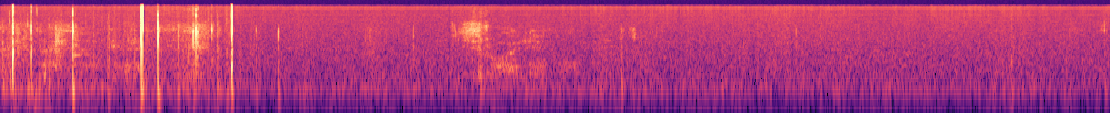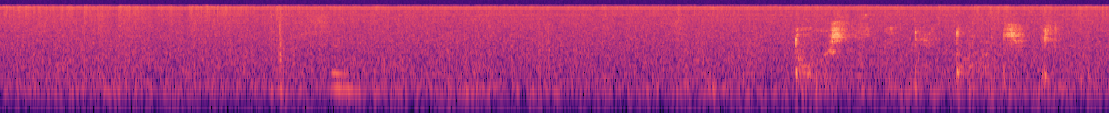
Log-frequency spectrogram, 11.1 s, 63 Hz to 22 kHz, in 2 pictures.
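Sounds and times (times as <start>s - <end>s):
faint breathy whispering: 2.2s - 3.3s, 9.5s - 11.0s.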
